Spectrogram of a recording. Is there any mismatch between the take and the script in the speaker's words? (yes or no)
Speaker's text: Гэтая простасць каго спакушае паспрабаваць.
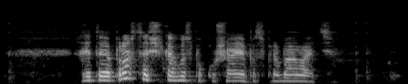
no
